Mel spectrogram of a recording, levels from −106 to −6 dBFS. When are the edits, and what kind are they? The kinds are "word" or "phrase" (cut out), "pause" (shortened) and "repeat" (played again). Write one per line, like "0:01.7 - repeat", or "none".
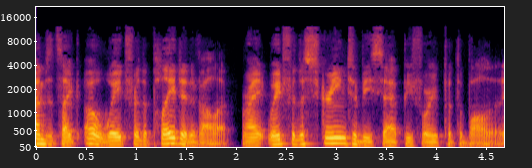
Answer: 0:02.0 - pause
